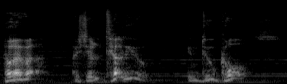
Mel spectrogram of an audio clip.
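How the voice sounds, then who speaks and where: A man voicing a wise, elderly male headmaster who speaks in a measured, courteous way, high above his own voice, with soft music behind. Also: expressive, vocal fry, exaggerated voice. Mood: calm.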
